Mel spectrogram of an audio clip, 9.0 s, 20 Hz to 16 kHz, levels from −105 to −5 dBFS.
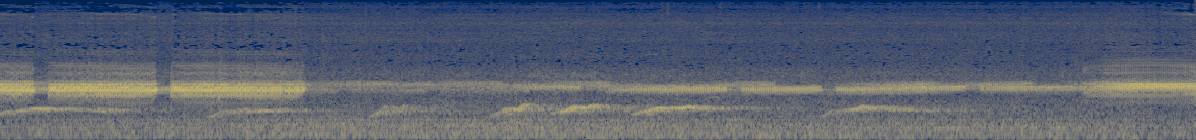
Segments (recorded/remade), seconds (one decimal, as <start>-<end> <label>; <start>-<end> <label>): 0.0-7.7 recorded; 7.7-8.3 remade; 8.3-9.0 recorded

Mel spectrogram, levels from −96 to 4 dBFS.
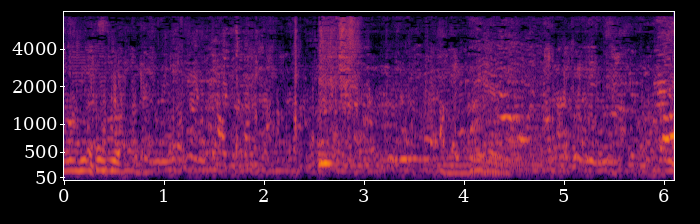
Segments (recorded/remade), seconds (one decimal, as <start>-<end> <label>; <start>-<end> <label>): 0.0-4.1 remade; 4.1-4.8 recorded; 4.8-6.1 remade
